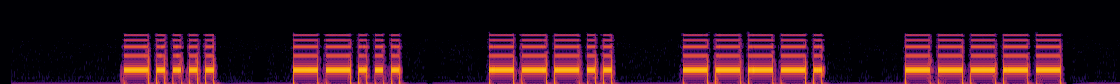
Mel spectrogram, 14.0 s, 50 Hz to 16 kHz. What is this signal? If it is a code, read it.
Morse code, heard as a keyed tone, about 12 wpm, spaced as for 6 wpm, 660 Hz. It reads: 67890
